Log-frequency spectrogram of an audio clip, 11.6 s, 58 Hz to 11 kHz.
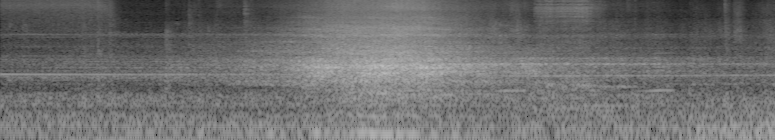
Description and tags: interior train other train passes 1
field-recording, travel, light-rail, above-ground, overground, other-train-passes, underground, train-passing, tube, subway, travelling, other-train-passing, moving, train, metro, interior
